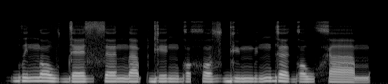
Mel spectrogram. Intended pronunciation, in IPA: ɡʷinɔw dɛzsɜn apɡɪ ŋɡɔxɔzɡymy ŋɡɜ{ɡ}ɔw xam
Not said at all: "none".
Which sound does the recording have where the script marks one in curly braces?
ɡ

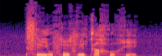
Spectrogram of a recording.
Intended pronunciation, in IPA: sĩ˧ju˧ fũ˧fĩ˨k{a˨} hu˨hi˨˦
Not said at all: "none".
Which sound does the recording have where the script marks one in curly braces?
a˧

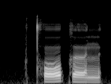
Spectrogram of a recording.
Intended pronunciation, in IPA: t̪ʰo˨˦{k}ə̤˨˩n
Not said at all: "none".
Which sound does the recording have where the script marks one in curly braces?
k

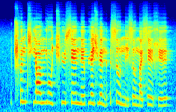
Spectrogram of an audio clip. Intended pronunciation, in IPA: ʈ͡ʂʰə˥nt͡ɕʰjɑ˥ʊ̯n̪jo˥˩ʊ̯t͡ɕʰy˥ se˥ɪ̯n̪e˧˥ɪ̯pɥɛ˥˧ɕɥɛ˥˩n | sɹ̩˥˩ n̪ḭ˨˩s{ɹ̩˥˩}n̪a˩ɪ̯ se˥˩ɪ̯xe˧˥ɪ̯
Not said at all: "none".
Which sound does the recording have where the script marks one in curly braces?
ɹ̩˥˩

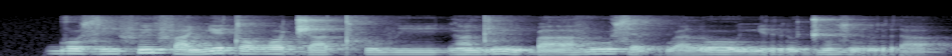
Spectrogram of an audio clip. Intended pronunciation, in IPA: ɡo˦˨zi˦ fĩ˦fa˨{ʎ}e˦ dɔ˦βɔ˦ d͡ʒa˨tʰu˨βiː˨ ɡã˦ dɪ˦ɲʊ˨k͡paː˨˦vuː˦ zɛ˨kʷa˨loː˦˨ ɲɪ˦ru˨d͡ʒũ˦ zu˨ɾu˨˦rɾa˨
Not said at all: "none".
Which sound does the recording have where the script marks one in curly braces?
ɲ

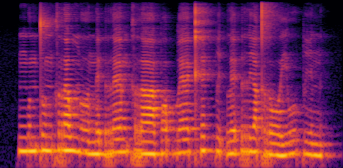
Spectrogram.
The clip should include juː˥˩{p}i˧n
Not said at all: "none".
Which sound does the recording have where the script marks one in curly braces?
p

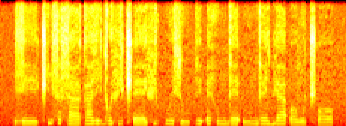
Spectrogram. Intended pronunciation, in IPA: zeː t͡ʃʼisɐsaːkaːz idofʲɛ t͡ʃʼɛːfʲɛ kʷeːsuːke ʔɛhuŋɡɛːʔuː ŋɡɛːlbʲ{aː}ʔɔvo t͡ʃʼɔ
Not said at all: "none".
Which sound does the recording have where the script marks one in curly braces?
aː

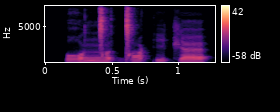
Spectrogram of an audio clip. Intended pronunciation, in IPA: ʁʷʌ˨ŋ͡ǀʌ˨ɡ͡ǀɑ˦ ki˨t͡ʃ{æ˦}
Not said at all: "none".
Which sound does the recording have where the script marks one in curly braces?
æ˦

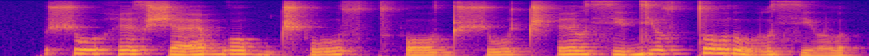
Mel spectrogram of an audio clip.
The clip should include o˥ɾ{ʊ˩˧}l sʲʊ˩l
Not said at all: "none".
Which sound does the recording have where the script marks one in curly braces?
u˩˧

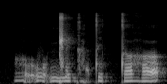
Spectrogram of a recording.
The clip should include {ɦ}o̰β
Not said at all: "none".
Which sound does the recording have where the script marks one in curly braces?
ɦ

